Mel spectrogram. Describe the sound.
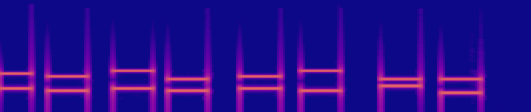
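Touch-tone telephone dialing connecting a caller: eight short two-note beeps in a quick, even rhythm with brief gaps between them, each tone steady and clear, with no voices.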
